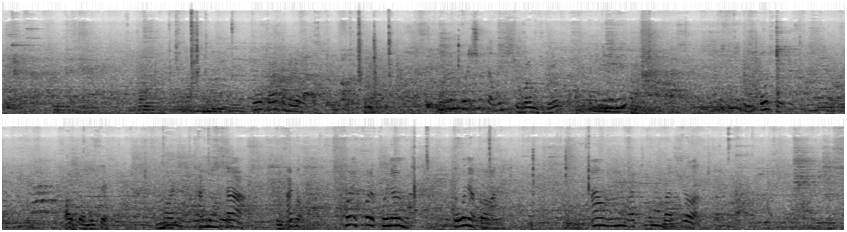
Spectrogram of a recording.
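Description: Chopsticks and dishes clink on a table.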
